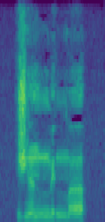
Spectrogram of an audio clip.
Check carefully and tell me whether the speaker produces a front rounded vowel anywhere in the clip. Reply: yes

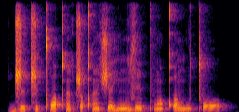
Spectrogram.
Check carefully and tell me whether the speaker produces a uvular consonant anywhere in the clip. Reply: yes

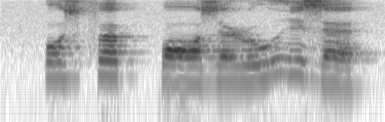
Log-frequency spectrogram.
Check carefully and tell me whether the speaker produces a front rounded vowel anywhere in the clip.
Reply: yes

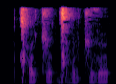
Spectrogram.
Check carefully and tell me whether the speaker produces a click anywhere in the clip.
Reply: yes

